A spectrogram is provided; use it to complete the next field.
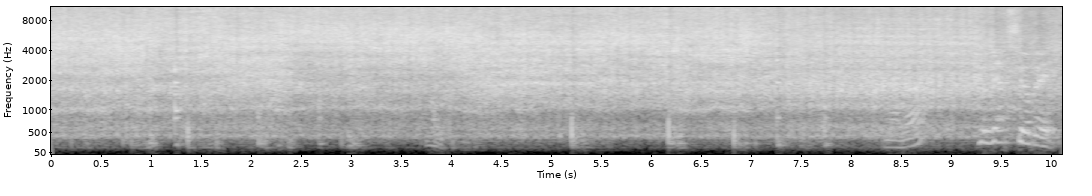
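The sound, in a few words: veal with mushroom juice browning and sizzling in a pan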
